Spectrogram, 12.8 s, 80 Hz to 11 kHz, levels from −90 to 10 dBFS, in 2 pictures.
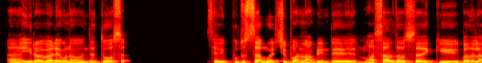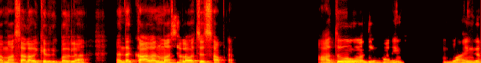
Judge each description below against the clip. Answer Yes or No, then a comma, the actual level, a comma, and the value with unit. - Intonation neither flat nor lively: No, wide, 6.8 semitones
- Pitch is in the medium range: No, low, 130 Hz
